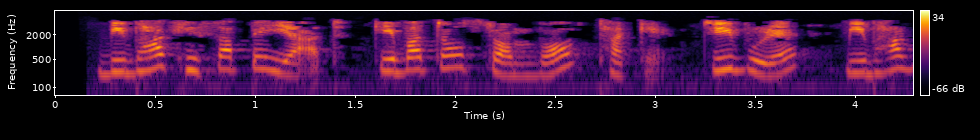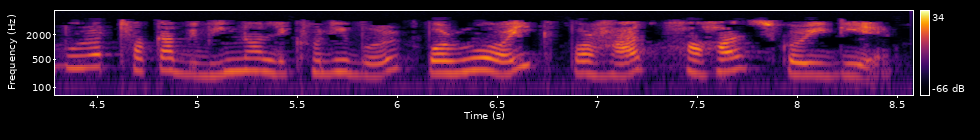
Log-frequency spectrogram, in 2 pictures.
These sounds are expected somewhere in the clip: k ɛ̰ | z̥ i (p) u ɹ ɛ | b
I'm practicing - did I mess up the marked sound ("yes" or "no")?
yes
